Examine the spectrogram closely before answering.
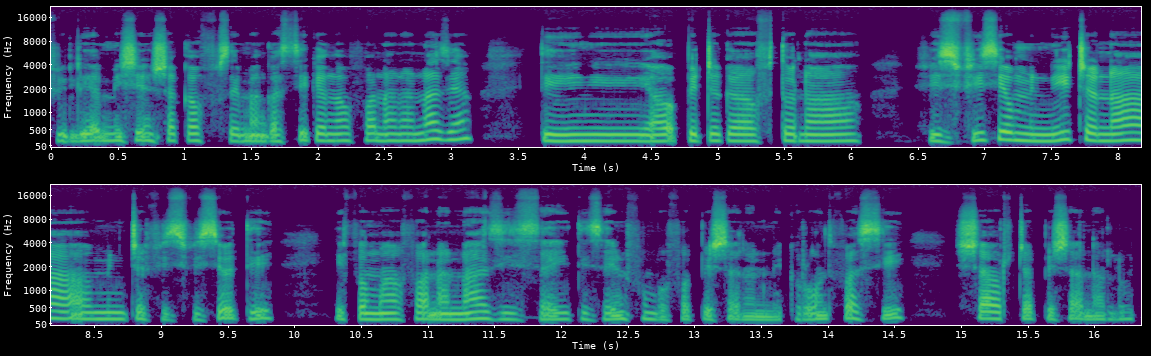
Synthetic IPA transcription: v̥ileamiʃaniʃakafu̥z̥ajmaŋɡasikʲaŋafanananaza | d̪̥e | apeʈ͡ʂakəfi̥t̪onə | v̥izivisewminiʈ͡ʂənaminiʈ͡ʂəv̥izi̥visewd̪e | efəmafananaziz̥ajd̪ezajmifumbəfapeʃa̰nanimekrond̪u̥fasi | ʃaɾuʈ͡ʂəpeʃa̰na̰lu̥

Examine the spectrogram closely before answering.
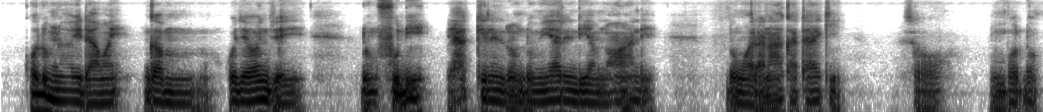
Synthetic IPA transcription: kɔɗumnɔjdamaj | ŋɡamkud͡ʒɛwond͡ʒɔj | ɗumfuɗiɓɛhakːiliniɗṵmɗumjaɾindijamnɔha̰ndi | ɗumwaɗa̰nʔa̰katakḭ | sɔ̰ | ɗumbɔɗːɔ

